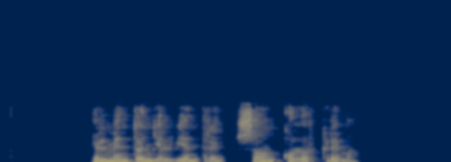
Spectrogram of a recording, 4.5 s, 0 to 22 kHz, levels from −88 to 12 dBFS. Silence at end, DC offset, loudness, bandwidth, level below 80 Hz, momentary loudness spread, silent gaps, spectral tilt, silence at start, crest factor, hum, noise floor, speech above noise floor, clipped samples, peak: 0.95 s; under 0.1%; -27 LUFS; 8.2 kHz; -64 dBFS; 7 LU; none; -5 dB/octave; 0.95 s; 18 dB; none; under -90 dBFS; over 64 dB; under 0.1%; -10 dBFS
